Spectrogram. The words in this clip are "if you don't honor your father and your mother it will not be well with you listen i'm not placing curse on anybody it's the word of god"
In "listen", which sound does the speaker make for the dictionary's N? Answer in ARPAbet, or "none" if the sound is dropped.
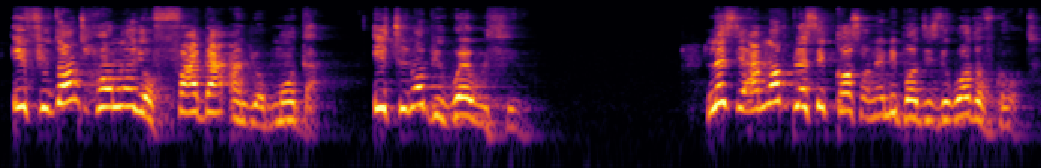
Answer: none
